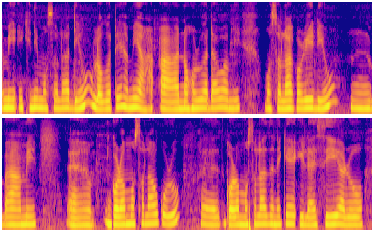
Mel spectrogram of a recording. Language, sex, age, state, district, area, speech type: Assamese, female, 45-60, Assam, Dibrugarh, rural, spontaneous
